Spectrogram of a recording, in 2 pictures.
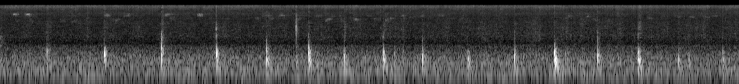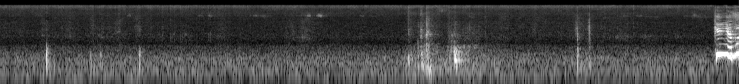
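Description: Faint footsteps of a man climbing a staircase, short steps about two a second for the first ten seconds or so, over a steady background hiss. A brief, louder knock or rustle comes about fifteen seconds in.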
